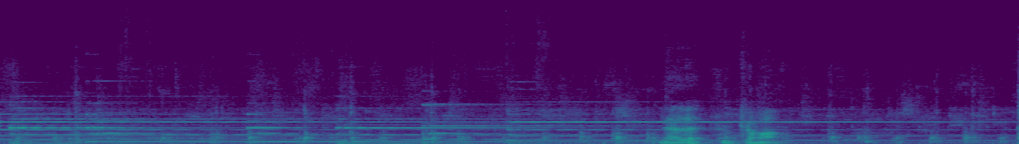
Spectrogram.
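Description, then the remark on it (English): Light, rhythmic tapping from a clock's chime mechanism set to the top of the hour, its chime hammer tapping but not coming up, steady, over a faint steady hum, with a person speaking briefly partway through. “Yeah, I can hear it tapping.”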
